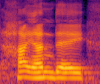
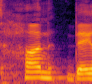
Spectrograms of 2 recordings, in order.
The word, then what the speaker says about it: Hyundai: which is hyundai right it's not hyundai it's not hyundi it's not it's han day like sunday in america and it would be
